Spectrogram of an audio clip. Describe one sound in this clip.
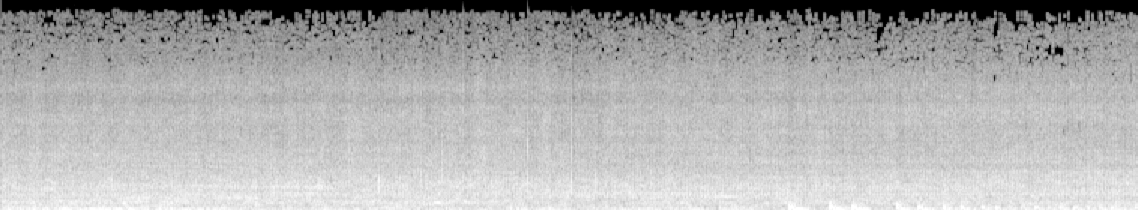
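A crowd chatters along the street outdoors.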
